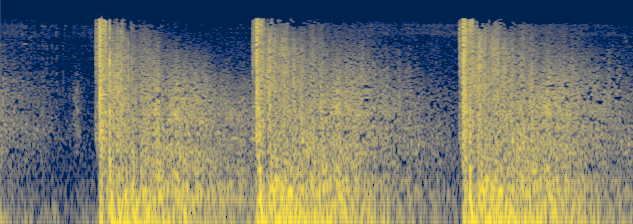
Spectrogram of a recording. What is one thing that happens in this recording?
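Loud explosions boom nearby and rumble away.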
